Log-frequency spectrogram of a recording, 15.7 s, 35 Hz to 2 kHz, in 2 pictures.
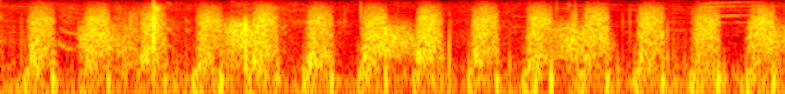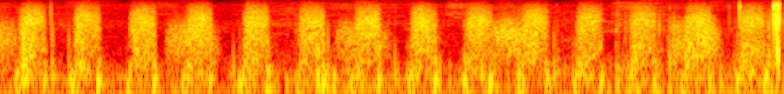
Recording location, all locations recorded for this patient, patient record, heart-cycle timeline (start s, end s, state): pulmonary valve (PV)
aortic valve (AV)+pulmonary valve (PV)+tricuspid valve (TV)+mitral valve (MV)
#Age: Child
#Sex: Male
#Height: 99.0 cm
#Weight: 16.7 kg
#Pregnancy status: False
#Murmur: Present
#Murmur locations: aortic valve (AV)+mitral valve (MV)+pulmonary valve (PV)+tricuspid valve (TV)
#Most audible location: pulmonary valve (PV)
#Systolic murmur timing: Holosystolic
#Systolic murmur shape: Plateau
#Systolic murmur grading: III/VI or higher
#Systolic murmur pitch: High
#Systolic murmur quality: Blowing
#Diastolic murmur timing: nan
#Diastolic murmur shape: nan
#Diastolic murmur grading: nan
#Diastolic murmur pitch: nan
#Diastolic murmur quality: nan
#Outcome: Abnormal
#Campaign: 2015 screening campaign
0.24	0.33	S1
0.33	0.47	systole
0.47	0.58	S2
0.58	0.78	diastole
0.78	0.88	S1
0.88	1.04	systole
1.04	1.14	S2
1.14	1.38	diastole
1.38	1.48	S1
1.48	1.63	systole
1.63	1.72	S2
1.72	1.93	diastole
1.93	2.03	S1
2.03	2.19	systole
2.19	2.28	S2
2.28	2.49	diastole
2.49	2.57	S1
2.57	2.72	systole
2.72	2.82	S2
2.82	3.01	diastole
3.01	3.09	S1
3.09	3.29	systole
3.29	3.36	S2
3.36	3.56	diastole
3.56	3.67	S1
3.67	3.81	systole
3.81	3.90	S2
3.90	4.11	diastole
4.11	4.20	S1
4.20	4.37	systole
4.37	4.46	S2
4.46	4.67	diastole
4.67	4.75	S1
4.75	4.92	systole
4.92	5.02	S2
5.02	5.20	diastole
5.20	5.30	S1
5.30	5.47	systole
5.47	5.58	S2
5.58	5.79	diastole
5.79	5.89	S1
5.89	6.04	systole
6.04	6.13	S2
6.13	6.32	diastole
6.32	6.42	S1
6.42	6.59	systole
6.59	6.68	S2
6.68	6.89	diastole
6.89	6.98	S1
6.98	7.14	systole
7.14	7.24	S2
7.24	7.44	diastole
7.44	7.56	S1
7.56	7.70	systole
7.70	7.80	S2
7.80	7.99	diastole
7.99	8.05	S1
8.05	8.27	systole
8.27	8.33	S2
8.33	8.53	diastole
8.53	8.62	S1
8.62	8.82	systole
8.82	8.90	S2
8.90	9.12	diastole
9.12	9.18	S1
9.18	9.36	systole
9.36	9.46	S2
9.46	9.67	diastole
9.67	9.73	S1
9.73	9.92	systole
9.92	10.00	S2
10.00	10.23	diastole
10.23	10.32	S1
10.32	10.51	systole
10.51	10.58	S2
10.58	10.80	diastole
